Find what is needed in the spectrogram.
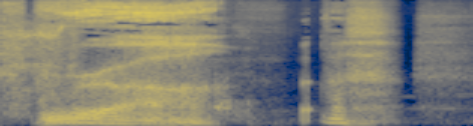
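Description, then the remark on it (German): A person lets out a loud, strained, screeching cry lasting over a second, imitating a squirrel's scream, followed by a couple of shorter rasping vocal bursts. “ruft das Eichhörnchen hat die Hände an den Gittern und, und schreit Richtung Gipfel.”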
